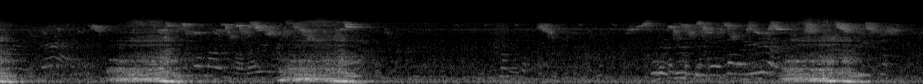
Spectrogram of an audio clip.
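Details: Barry, a male lion at Tobe Zoo, roaring at full force on 5 October 2021 as he keeps calling for his absent companion Daisy; deep, grunting roar bursts near 1.5, 3 and 8.5 seconds, with visitors' voices between.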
